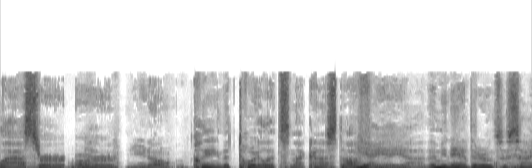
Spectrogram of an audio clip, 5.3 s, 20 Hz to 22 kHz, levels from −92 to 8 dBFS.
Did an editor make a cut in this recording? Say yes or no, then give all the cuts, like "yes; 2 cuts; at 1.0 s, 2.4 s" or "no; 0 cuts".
no; 0 cuts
